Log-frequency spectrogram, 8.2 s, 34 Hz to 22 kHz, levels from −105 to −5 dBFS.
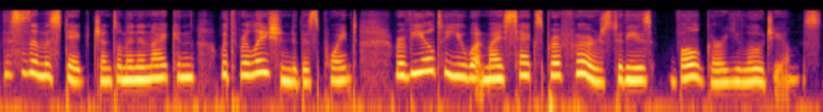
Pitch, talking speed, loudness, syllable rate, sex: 245 Hz, 175 wpm, -16 LUFS, 4.9 syllables/s, female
